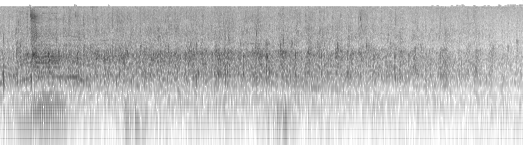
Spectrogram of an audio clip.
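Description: A round of applause: many hands clapping in a dense, steady wash that starts strong and slowly tapers over about five seconds, with a brief murmur of voices at the start.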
